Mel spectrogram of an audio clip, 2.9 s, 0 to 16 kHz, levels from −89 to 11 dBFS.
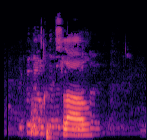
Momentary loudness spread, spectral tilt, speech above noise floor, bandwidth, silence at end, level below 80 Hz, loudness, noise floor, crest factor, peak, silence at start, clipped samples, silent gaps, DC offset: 20 LU; -5.5 dB/octave; 38 dB; 10.5 kHz; 0.95 s; -44 dBFS; -18 LUFS; -56 dBFS; 20 dB; -2 dBFS; 0.4 s; under 0.1%; none; under 0.1%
